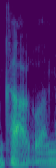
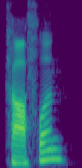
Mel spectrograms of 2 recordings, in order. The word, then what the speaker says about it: Coughlan: Like, it's G-H. At least say, I'm fine with Coughlan, because it's phonetically spelled that way. It's spelled cough and then L-A-N. – Uh-huh. – Like, but Coughlan, like, why are we just going silent for all of the letters until L?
